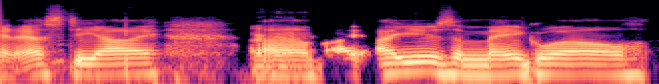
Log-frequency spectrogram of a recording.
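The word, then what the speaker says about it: Magewell: SDI I use a mag well I think that's probably pronounced mag well ma GE wel L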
